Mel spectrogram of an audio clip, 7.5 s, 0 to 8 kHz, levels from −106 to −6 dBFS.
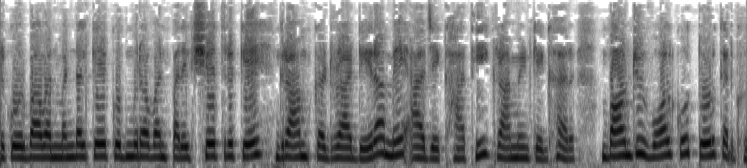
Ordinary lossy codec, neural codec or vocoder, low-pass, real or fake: none; none; none; real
